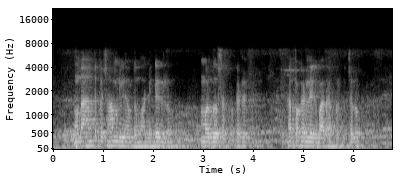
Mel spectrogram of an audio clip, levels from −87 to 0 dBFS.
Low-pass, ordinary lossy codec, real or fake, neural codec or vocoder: 7.2 kHz; Opus, 16 kbps; real; none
